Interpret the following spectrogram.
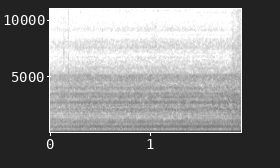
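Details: Dr. Z Z-Lux guitar amp at 40 watts, tubes warmed, volume and master at noon, cooling fan running, reverb fully up: steady even hiss with a low hum underneath, no crackle or pop; normal background noise.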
